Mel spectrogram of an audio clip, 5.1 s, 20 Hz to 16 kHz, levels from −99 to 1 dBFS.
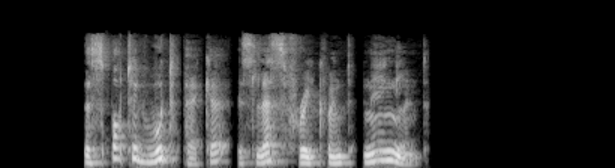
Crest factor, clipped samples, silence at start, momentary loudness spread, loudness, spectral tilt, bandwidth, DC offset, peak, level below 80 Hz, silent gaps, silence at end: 18 dB; under 0.1%; 0.7 s; 8 LU; -19 LUFS; -5.5 dB/octave; 7.8 kHz; under 0.1%; -4 dBFS; -58 dBFS; 1.94-1.98 s, 2.98-3.02 s; 1.65 s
